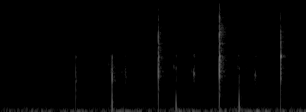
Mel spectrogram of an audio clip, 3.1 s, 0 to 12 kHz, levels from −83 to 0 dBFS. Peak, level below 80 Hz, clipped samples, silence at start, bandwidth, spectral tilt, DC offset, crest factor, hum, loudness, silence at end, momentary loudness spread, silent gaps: -24 dBFS; -76 dBFS; under 0.1%; 0.1 s; 10.5 kHz; -1 dB/octave; under 0.1%; 38 dB; none; -56 LUFS; 0 s; 13 LU; none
